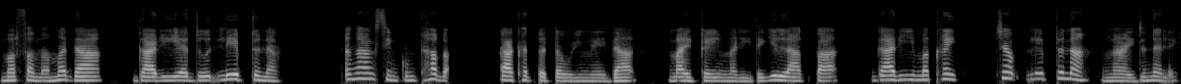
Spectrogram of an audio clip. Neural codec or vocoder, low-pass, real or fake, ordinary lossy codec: codec, 44.1 kHz, 2.6 kbps, DAC; 14.4 kHz; fake; none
